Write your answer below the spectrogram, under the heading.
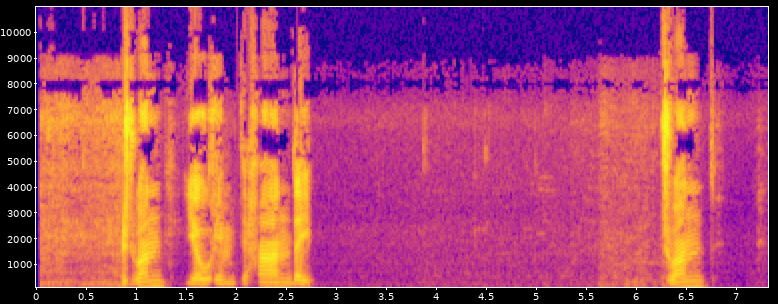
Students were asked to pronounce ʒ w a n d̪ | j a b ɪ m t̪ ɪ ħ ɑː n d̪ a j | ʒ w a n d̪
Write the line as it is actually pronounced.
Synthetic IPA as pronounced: ʒ w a n d̪ | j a w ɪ m t̪ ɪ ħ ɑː n d̪ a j | ʒ w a n d̪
